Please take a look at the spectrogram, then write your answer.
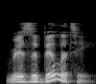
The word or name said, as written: risibility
